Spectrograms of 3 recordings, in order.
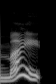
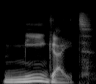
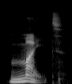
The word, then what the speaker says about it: might: Don't say me. Listen carefully. Might. The gh is completely silent. Repeat after us. might.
